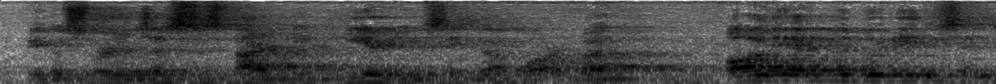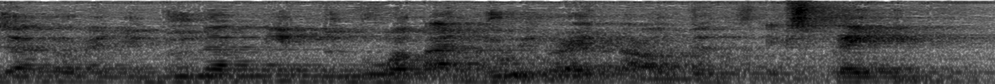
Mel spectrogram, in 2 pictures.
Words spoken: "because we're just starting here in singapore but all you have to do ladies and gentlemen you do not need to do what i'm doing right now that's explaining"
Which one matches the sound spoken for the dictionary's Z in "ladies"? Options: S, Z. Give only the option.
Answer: S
